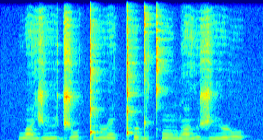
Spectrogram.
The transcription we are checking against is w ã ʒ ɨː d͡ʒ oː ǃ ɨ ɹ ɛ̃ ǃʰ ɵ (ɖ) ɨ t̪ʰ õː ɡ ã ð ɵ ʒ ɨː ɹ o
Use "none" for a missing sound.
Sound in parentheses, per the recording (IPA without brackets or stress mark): ɖ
